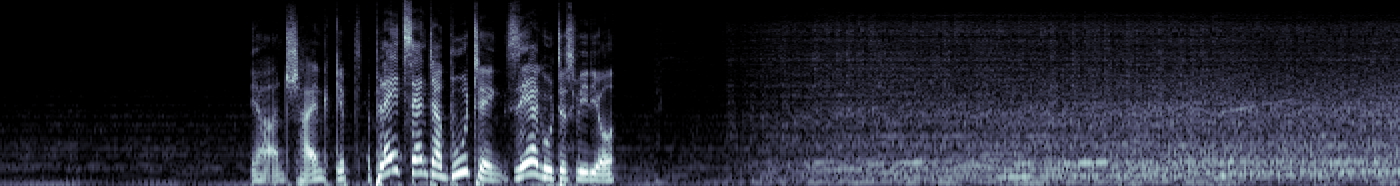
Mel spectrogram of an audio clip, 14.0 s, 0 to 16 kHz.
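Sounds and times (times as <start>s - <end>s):
speech: 2.6s - 6.3s
airplane taking off with a broad engine roar and low rumble: 7.3s - 14.0s.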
